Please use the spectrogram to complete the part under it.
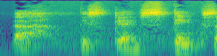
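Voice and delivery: disgusted. Acted. Child's disgusted thought about the game.

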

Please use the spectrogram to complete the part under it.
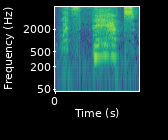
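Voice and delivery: high unvoiced whisper; gasping whisper. Pigeon hearing a bark, startled whisper. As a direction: gasp and whisper it.

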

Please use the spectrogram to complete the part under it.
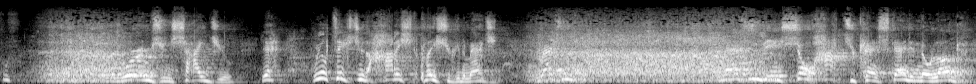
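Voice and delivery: Dutch stag-do host selling the night; put-on Dutch accent, casual sales patter. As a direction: lay out the package in a Dutch accent. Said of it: "Hell in a Dutch accent sounds like a pretty good stag do".

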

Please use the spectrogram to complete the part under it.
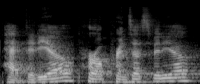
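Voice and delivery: ordinary talk, nothing marked

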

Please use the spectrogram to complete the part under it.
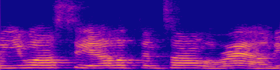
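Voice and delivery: ordinary talk

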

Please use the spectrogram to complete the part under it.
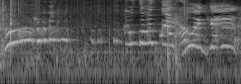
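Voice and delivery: high, squealing oh my God; excited squeal. Real, not acted. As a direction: squeal it with pure delight. Opening the long-awaited box.

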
